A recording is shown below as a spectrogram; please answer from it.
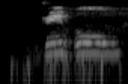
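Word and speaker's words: Dribbble: So there are sites like Dribble. Dribble is spelled DRI triple BLE.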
